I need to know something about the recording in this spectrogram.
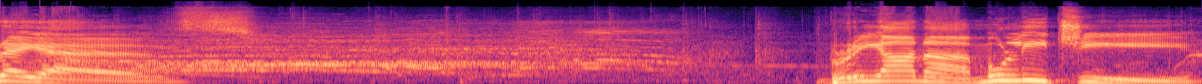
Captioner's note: audience applauding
